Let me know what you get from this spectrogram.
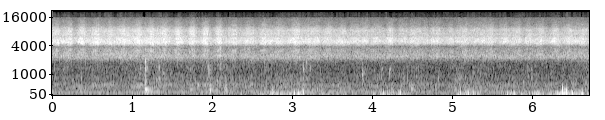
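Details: Crickets shrilling beside a bay on Korčula, a bright pulsing buzz held steady throughout, while irregular low thuds and knocks, like water against a boat, break in repeatedly.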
